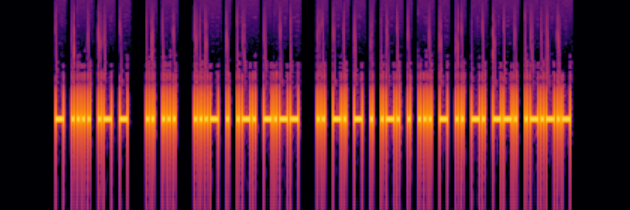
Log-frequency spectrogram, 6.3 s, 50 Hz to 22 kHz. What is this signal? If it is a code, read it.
Morse code, heard as a keyed tone, about 44 wpm, 700 Hz. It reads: THAT IS VERY INTERESTING.
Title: Sentences from Top 1000 Words 45wpm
